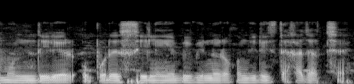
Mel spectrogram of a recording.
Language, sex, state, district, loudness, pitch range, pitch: Bengali, male, West Bengal, Alipurduar, -14 LUFS, 95-100 Hz, 95 Hz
